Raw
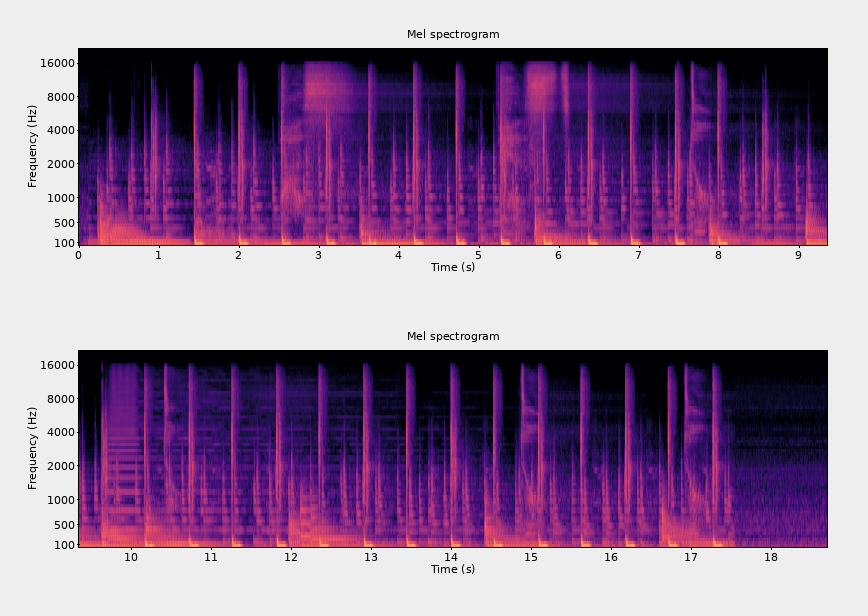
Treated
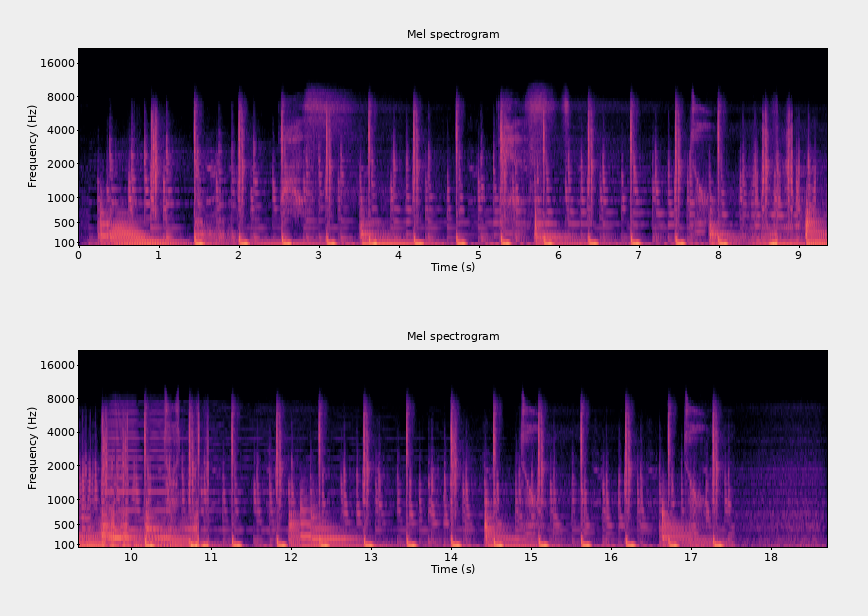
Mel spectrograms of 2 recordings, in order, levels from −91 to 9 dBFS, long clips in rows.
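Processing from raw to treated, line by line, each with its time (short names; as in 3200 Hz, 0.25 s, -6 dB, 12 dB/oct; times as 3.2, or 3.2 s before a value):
8.01–10.96 reverse delay 0.356 s, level -2 dB
whole clip: steep low-pass 6800 Hz 48 dB/oct; comb 4.3 ms, depth 58%; AGC; gain -7.5 dB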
